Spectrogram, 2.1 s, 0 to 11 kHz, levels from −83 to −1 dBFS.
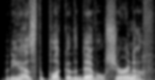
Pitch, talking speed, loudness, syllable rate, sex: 135 Hz, 290 wpm, -18 LUFS, 6.2 syllables/s, male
